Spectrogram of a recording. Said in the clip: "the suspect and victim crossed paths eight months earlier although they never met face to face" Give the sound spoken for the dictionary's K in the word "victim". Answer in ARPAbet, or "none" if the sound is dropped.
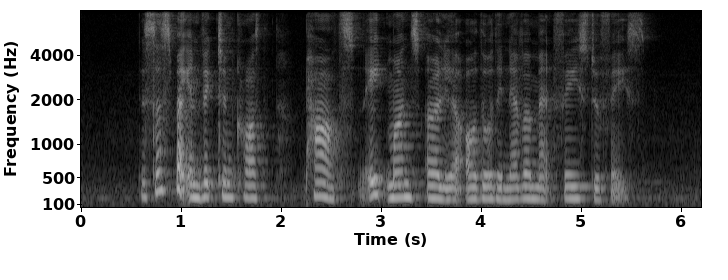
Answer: K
